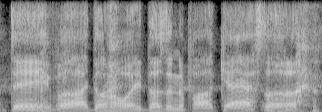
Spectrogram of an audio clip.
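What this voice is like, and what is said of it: Imitates another person's voice, poorly. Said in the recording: “That wasn't a very good Josh accent. ... That wasn't very good either.”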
